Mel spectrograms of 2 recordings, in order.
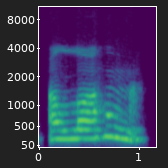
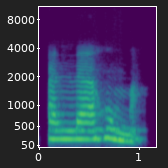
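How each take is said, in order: First: The 'l' sound is heavy and strong. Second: The 'l' sound is light and soft. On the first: "había que decirlo con fuerza"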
